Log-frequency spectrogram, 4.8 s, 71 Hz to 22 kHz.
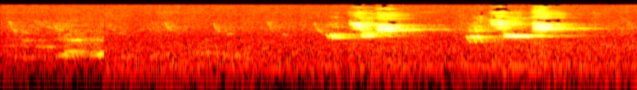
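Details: Black-collared Starling recorded at Ubon Ratchathani, Thailand, on 10 November 2021: two loud, harsh, squawking calls with rough overtones, each about a second long, following fainter scratchy notes in the first half.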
